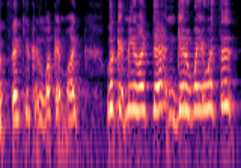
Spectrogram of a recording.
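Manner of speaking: very high, loud challenge; shrill cartoon villain taunt; squeaky defiance. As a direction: squeal the dare right back at him. Voicing a defiant character.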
